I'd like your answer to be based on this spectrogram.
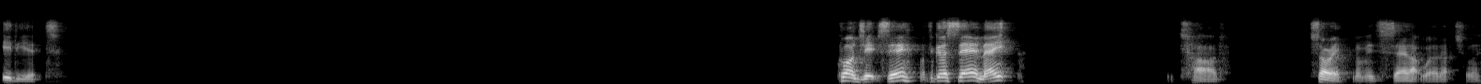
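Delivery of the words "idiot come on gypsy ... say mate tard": furious, wound-up rant, higher. Challenging someone in the chat to keep talking: furious angry ranting. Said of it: "It's got me fucking mad".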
